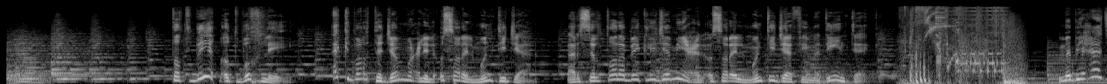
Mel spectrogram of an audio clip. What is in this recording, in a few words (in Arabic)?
أعمال خليجية متنوعة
